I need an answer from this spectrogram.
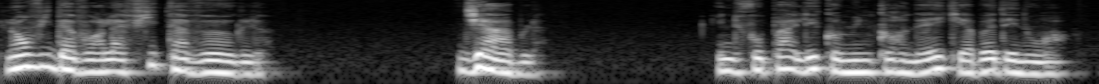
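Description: A woman's voice: on the low side, brisk, warm tone, breathy edge. A woman voicing a cautious male notary lecturing his nephew. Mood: scolding. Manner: admonishing. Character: prudent middle-aged male notary, scolding.

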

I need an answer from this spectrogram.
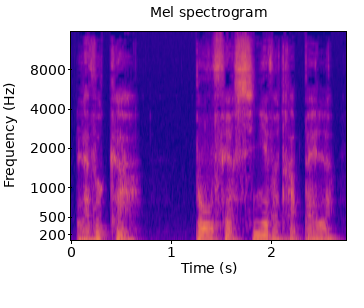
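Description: A man voicing a passionate young noblewoman, speaking in sharp, rising outbursts. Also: low voice, fairly even intonation, moderate pace, husky. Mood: distraught.

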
